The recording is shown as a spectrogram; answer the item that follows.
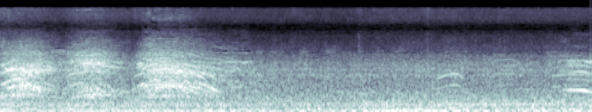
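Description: A crowd of protesters shouting together in unison, three loud shouts in the first second and a half, over a steady low rumble.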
